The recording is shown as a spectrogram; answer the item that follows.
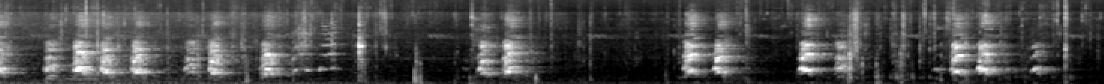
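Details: German Shepherd puppies crying in clusters of short, high, whining yelps, several in quick succession, then brief quiet gaps before the next burst; faint background murmur.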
